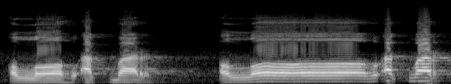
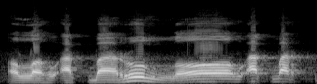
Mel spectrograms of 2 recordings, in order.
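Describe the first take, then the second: First: The first Akbar ends without a vowel. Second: The first Akbar ends with a u vowel. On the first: This earns the greatest reward. "roknya mati dua-duanya" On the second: This earns less reward. "Rok pertama hidup, doma"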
